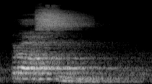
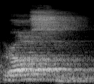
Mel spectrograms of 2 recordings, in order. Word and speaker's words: próximo: Isso porque o som que sai dá para nós entendermos que é com SS.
